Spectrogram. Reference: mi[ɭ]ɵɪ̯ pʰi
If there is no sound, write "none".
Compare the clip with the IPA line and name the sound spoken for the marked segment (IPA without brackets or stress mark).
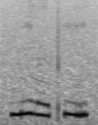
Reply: l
